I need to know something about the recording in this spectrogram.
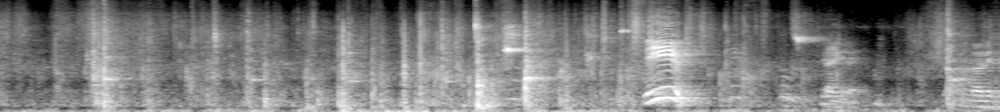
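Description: Badminton rally: sharp racket strikes on a shuttlecock and players' footsteps on the court floor, echoing in a large hall. About two-thirds of the way through comes the loudest moment, a short shout from a player.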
